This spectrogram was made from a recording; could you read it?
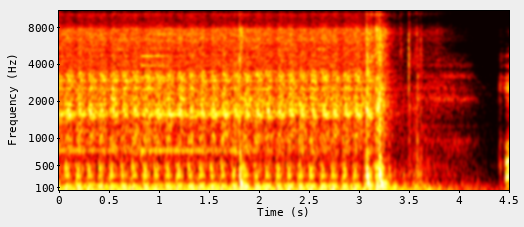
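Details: Chrysler Town & Country van, hard to start since dealer worked on it for something else: starter churns in a fast, even cranking rhythm for about three seconds, then a clunk and it dies without catching; hard starting.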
